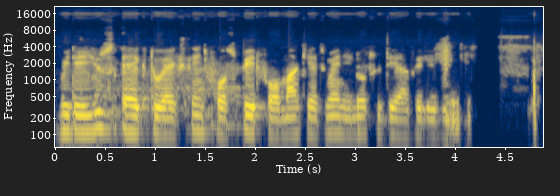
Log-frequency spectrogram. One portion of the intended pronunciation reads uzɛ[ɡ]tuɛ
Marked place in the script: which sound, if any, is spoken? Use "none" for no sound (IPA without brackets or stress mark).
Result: ɡ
